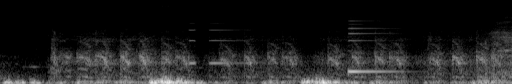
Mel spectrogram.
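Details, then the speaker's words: VW Golf GTI Mk6 being rebuilt, cylinder one with no compression, others good, apparently weak battery, little fuel: starter turns slowly and unevenly in labored bursts without catching; slow cranking, no start, cause unconfirmed. "Let me start the car up again and try again. I started the It wants to go, but it's just something stopping it."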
